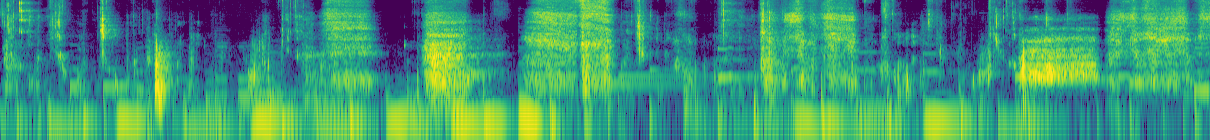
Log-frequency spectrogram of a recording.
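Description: Wet chewing, lip-smacking and sucking of a man eating grilled sailfin sandfish, picked up close by a clip-on mic, with many short clicks and a few longer rushing sucks. Background music with a steady low beat plays underneath.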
